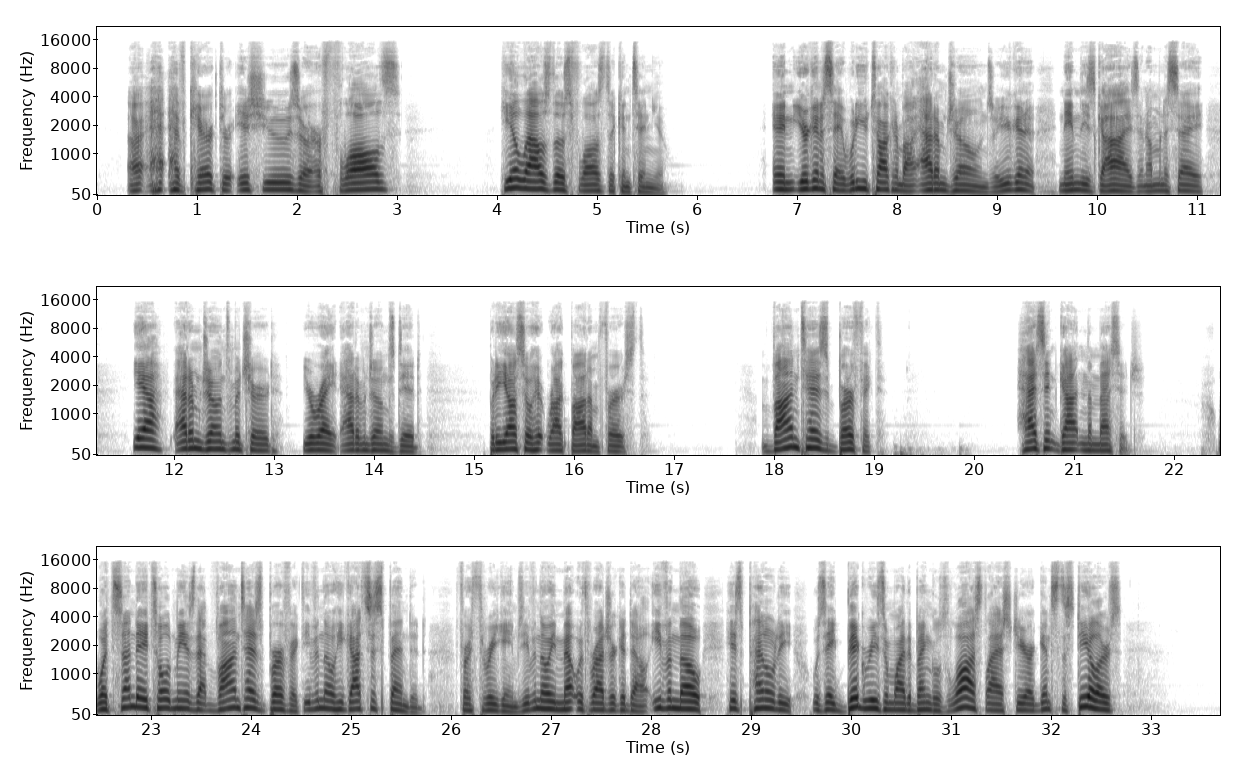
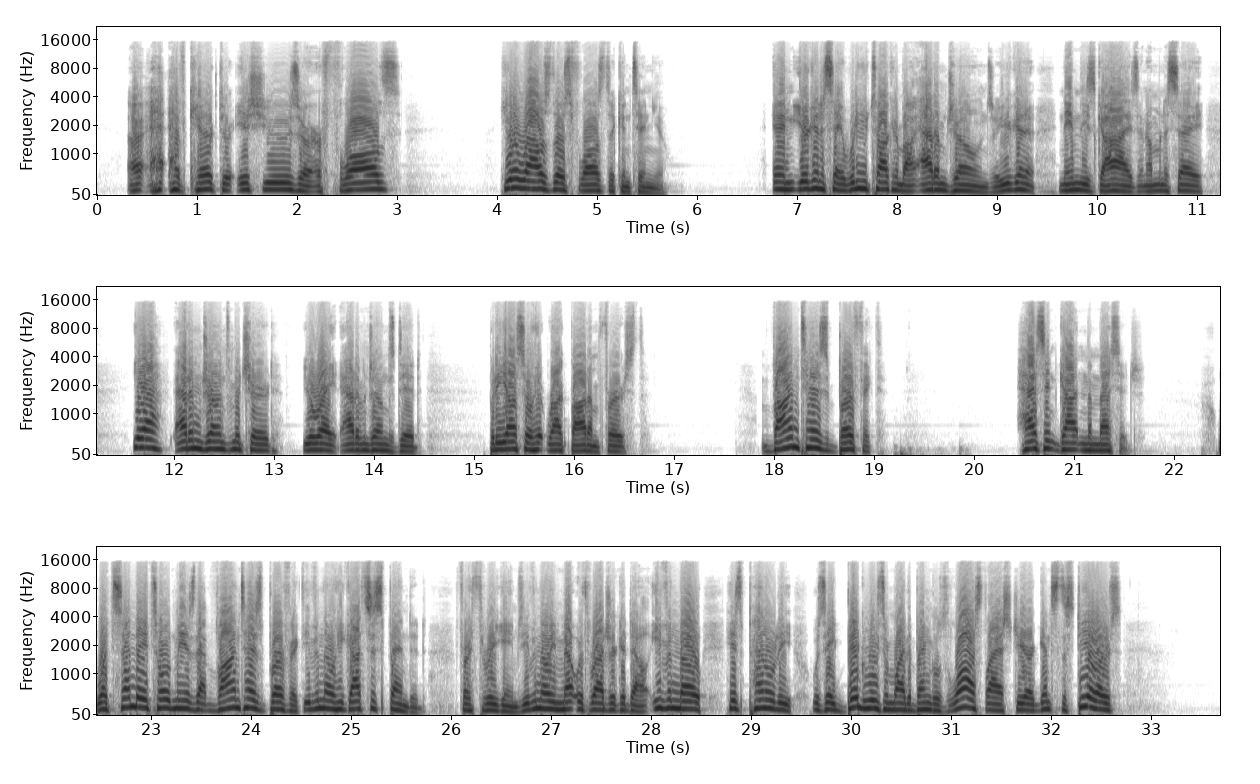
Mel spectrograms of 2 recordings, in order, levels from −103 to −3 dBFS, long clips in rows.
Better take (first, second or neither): first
